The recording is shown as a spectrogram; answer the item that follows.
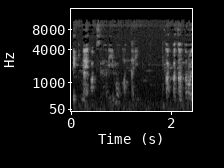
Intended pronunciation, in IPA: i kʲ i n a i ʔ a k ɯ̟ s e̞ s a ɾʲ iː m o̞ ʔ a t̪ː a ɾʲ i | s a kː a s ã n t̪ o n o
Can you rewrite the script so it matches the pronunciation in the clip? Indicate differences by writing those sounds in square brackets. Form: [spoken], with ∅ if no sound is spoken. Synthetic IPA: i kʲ i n a i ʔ a k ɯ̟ s e̞ s a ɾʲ iː m o̞ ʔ a t̪ː a ɾʲ i | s a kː a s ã n t̪ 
